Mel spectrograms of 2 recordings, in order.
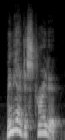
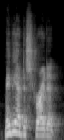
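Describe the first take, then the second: First: Wistful high take. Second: Said in the usual way. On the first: Shown as a demonstration. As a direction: lift it up, musing and dreamy.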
